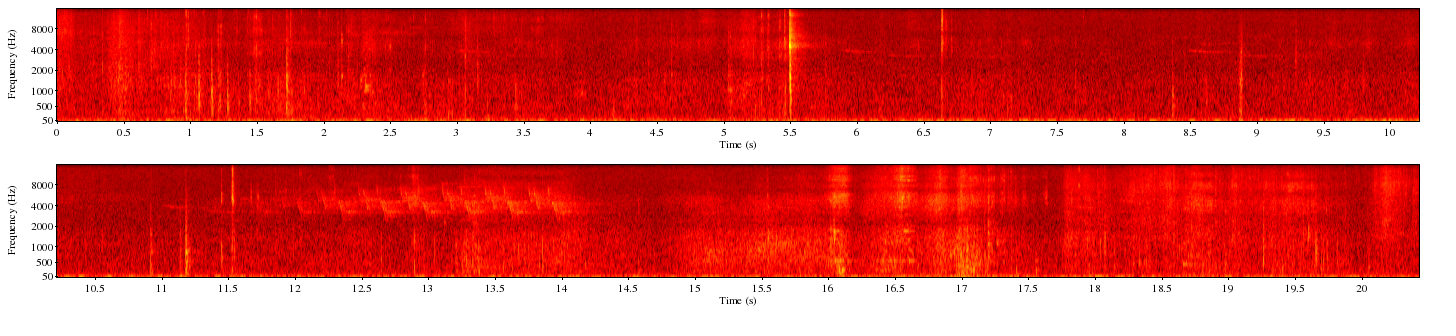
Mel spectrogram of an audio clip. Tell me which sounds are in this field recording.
Black-capped Chickadee, Ovenbird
